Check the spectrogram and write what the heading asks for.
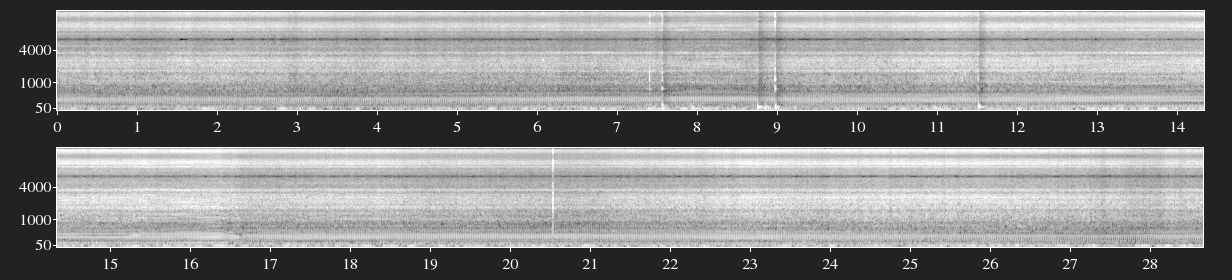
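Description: Suzuki DR-Z dual-sport motorcycle's single-cylinder engine running at road speed from on board, with wind rushing past. Its pitch climbs about halfway through, then drops sharply with a gear change. A few sharp clicks come about a third of the way in.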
